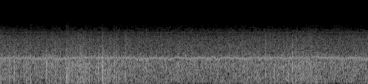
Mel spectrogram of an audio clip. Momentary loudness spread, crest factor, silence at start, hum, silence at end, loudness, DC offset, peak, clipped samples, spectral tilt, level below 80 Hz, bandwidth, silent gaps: 3 LU; 24 dB; 0 s; none; 0 s; -28 LUFS; under 0.1%; -4 dBFS; under 0.1%; -6 dB/octave; -48 dBFS; 8.4 kHz; none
